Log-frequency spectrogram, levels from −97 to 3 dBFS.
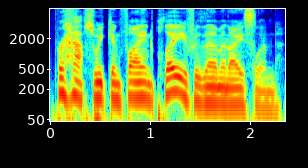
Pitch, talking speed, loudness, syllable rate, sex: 125 Hz, 230 wpm, -15 LUFS, 5.3 syllables/s, male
